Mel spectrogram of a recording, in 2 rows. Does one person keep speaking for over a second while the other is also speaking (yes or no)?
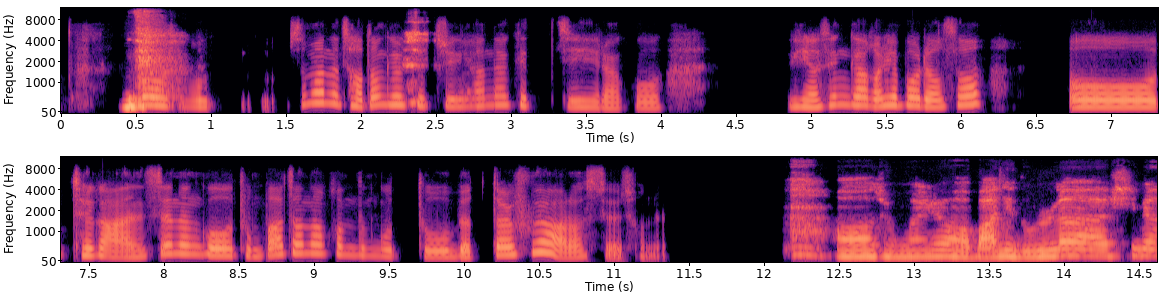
no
